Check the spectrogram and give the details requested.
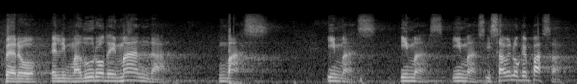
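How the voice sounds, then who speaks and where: A man's voice: fairly high pitch, a little slow, sharp tone, long reverb tail, a little hiss or hum. A man preaching a sermon as pastor, driving his points home with an emphatic, repetitive cadence. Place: church hall.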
